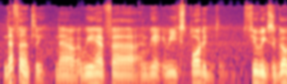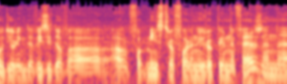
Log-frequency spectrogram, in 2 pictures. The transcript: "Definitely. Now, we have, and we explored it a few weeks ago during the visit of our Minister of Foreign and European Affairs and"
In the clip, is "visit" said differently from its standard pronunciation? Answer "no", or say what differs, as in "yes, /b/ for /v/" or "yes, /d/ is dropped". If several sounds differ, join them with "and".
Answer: no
